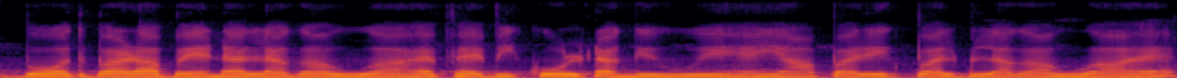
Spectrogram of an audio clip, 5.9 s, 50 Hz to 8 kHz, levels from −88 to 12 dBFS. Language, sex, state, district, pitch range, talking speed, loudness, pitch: Hindi, female, Jharkhand, Sahebganj, 235-245 Hz, 175 wpm, -14 LUFS, 235 Hz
